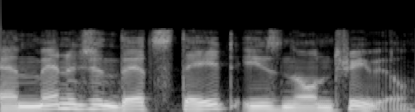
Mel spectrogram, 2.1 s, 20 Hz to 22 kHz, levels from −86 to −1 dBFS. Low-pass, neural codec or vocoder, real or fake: 7.2 kHz; none; real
